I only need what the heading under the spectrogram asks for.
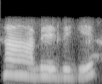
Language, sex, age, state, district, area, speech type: Hindi, female, 30-45, Uttar Pradesh, Varanasi, rural, conversation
